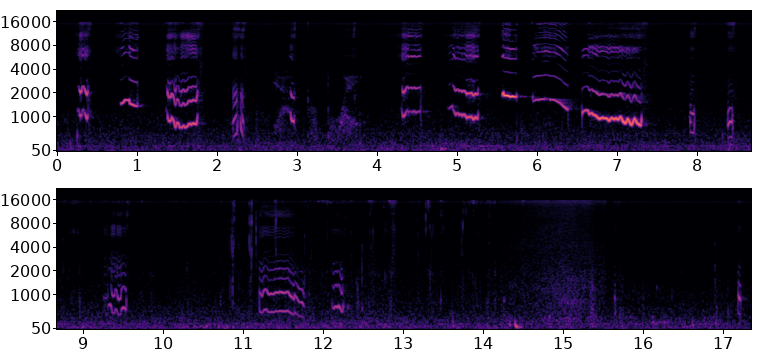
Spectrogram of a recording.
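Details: Miniature schnauzer puppies, three weeks old, at a breeder near Radisson, Saskatchewan, give rapid bursts of squeaky, wavering whines that swoop up and down in pitch, crowded together for seven seconds, then thinning to scattered quieter cries and shuffling.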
